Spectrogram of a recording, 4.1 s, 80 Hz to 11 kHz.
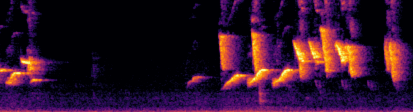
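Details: From the 2025 season, a double-collared seedeater gives a short high phrase, falls silent for nearly two seconds, then bursts into a rapid run of bright, buzzy downslurred and rising notes.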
